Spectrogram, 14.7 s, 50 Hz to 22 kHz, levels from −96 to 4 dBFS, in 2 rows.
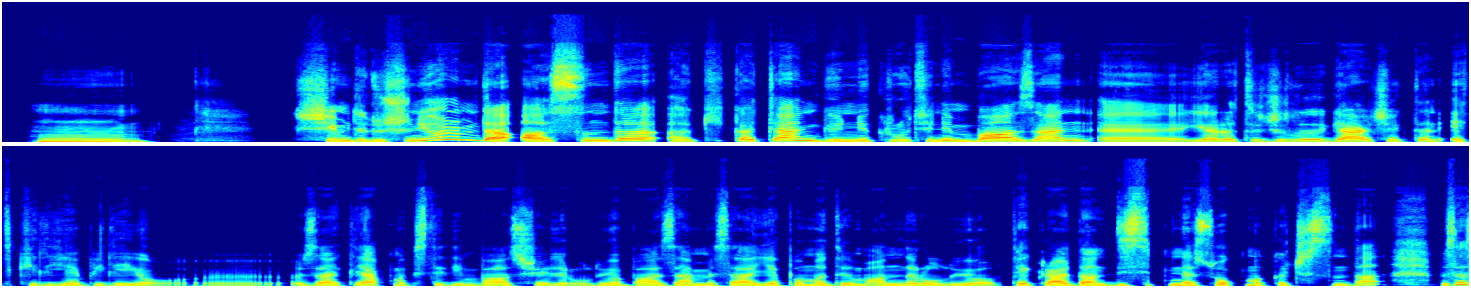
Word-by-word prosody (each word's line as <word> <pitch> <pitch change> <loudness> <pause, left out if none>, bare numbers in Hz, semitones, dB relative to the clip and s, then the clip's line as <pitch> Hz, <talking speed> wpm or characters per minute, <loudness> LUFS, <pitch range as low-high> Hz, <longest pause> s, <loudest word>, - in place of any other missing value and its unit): Hımm. 185 -6 -3 0.7
Şimdi 265 -1 +1
düşünüyorum 345 - +1
da - - +10
aslında, 265 +4 +5
hakikaten, 270 +3 +2
günlük 255 +1 0
rutinin 255 0 0
bazen, 255 +2 +5
eee, - - -2 0.4
yaratıcılığı 225 +1 -2
gerçekten 230 +1 +1
etkileyebiliyor. 200 -2 -6 0.2
Iıı, 80 -1 -14
özellikle 180 +1 -3
yapmak 180 0 -3
istediğim 180 -1 -9
bazı 175 -2 -3
şeyler 185 0 -7
oluyor. 155 0 -7
Bazen 165 0 -2
mesela, 165 +1 -2
yapamadığım 160 -1 -4
anlar 170 +2 -3
oluyor. 140 - -4
Tekrardan 190 -6 +1
disipline 190 +3 -2
sokmak 195 0 -2
açısından, 165 - -4 0.3
mesela, 300 +4 +2
205 Hz, 125 wpm, -24 LUFS, 175-255 Hz, 0.7 s, da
